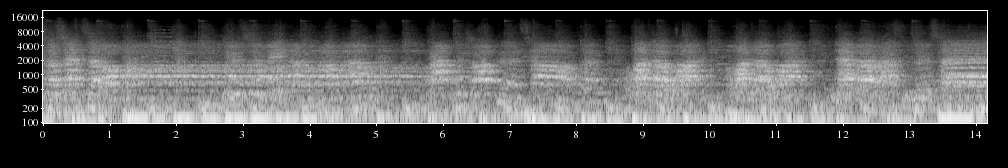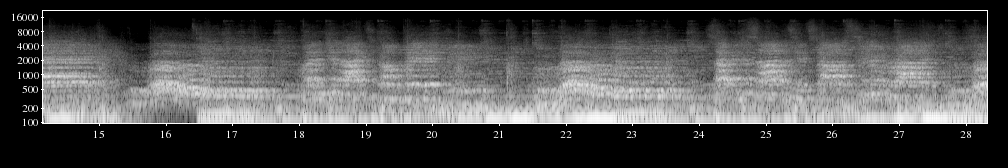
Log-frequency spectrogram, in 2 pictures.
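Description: Large choir of mostly women's voices singing a pop song in harmony over a steady low bass line, with a short break in the singing about halfway through.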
